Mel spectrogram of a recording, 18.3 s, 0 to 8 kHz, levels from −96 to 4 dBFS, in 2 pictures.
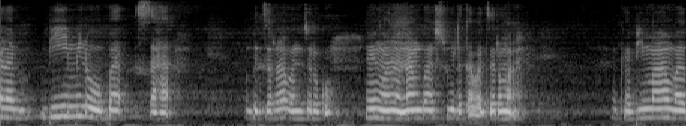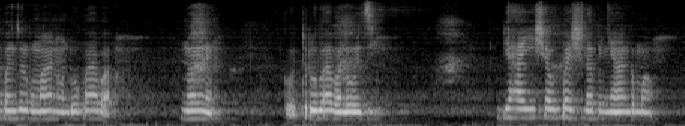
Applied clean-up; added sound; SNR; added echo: none; none; none; reverberation time 0.7 s.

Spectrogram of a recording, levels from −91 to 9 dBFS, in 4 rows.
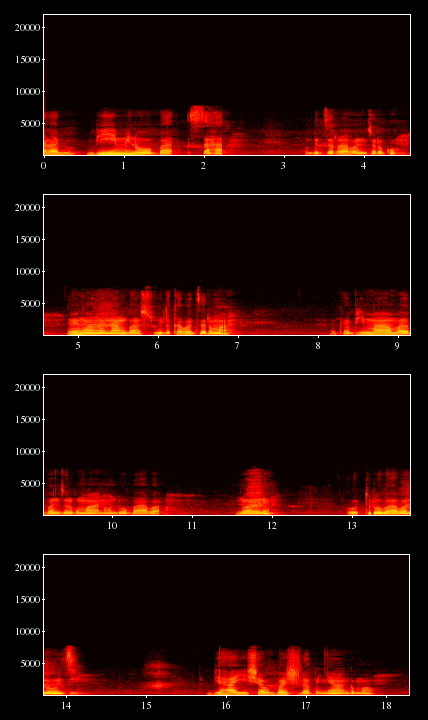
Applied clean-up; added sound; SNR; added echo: none; none; none; none.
